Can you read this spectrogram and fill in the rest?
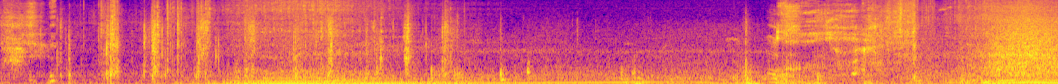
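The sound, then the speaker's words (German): Engines of the Piranhas' stolen cars rumble and then recede as the vehicles pull away, their drone fading amid scattered crunching steps and small clicks. “Die Autos der Piranhas sind schon fast gar nicht mehr zu sehen.”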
